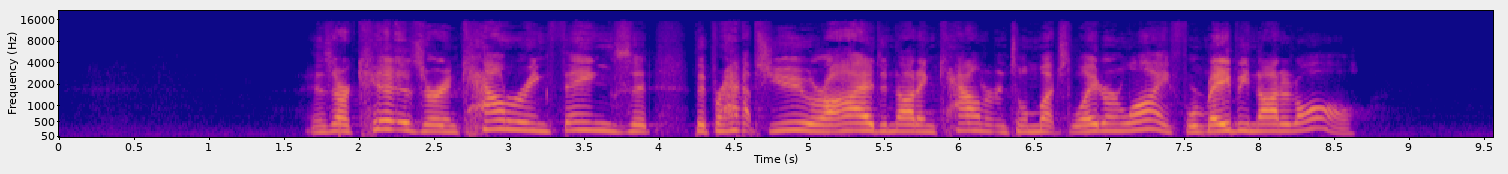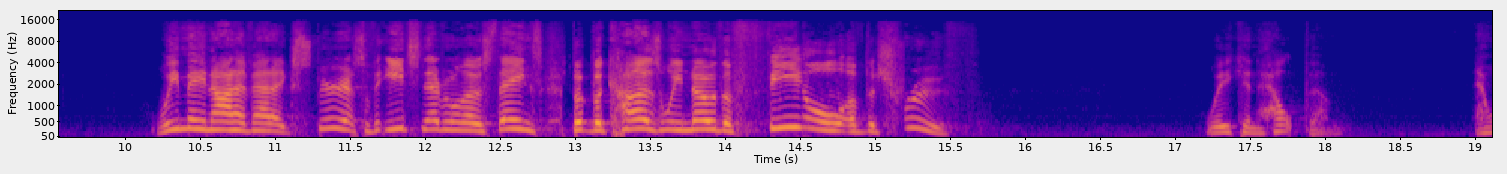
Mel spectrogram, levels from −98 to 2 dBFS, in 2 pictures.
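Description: Short concealed packet loss occurs seven times, at 2.19 s (just before "are encountering things that"), 4.51 s, 6.19 s, 7.59 s, 11.19 s, 14.47 s (between "because we know the" and "of the") and 15.15 s (right after "of the"). Each time about 40 ms of the speech arrived too late for the decoder, which filled it by extending the preceding sound and then blending back, leaving a brief smear or wobble of roughly 70 ms.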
